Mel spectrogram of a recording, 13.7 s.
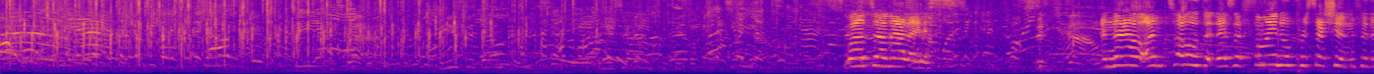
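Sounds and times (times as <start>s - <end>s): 
audience applause: 0.0s - 6.4s
speech: 8.4s - 9.4s, 10.4s - 13.7s.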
